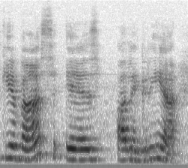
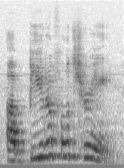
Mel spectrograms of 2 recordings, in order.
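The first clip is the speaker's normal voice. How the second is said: ordinary delivery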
